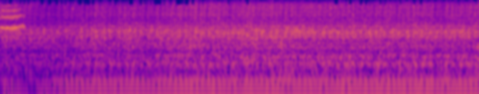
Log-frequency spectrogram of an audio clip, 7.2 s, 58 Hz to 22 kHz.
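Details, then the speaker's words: Kubota RTV900 diesel UTV (stated as 2007 and as 2009), bought running but blowing white smoke with coolant issues, now after repair: revs up quickly to a loud, even roar with no misses; unsure the last cylinder fires; normal revving. "Seems like it's revving out okay."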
